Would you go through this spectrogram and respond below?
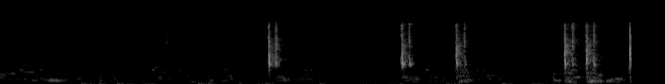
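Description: Keys clatter on a computer keyboard in short, sharp bursts of typing separated by quiet gaps, close and fairly crisp over faint room noise.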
